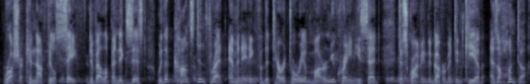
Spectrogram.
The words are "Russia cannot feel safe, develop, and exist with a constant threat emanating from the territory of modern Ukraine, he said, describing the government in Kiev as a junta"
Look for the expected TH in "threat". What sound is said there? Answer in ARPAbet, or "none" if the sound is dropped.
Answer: TH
